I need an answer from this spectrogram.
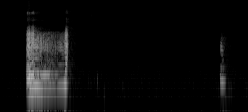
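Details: Russian Toy Terrier asleep, giving a loud buzzing snore of nearly a second, then quiet, and a brief softer snort a few seconds later.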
